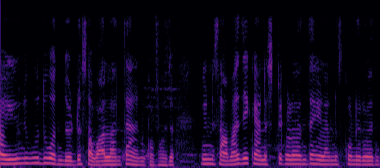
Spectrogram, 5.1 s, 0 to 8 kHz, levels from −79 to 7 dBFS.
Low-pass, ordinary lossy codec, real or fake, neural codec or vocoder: 7.2 kHz; none; fake; vocoder, 44.1 kHz, 128 mel bands every 512 samples, BigVGAN v2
